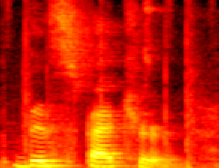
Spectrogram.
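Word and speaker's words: dispatcher: o despachante e a gente fala the Spector despector e uma aplicação da palavra desperterer de Teen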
